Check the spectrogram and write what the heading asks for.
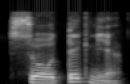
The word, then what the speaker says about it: zootecnia: Aquí tenemos el hiato entre las dos O, pero en ninguna de las dos O se encuentra la sílaba tónica, ¿no? La sílaba tónica es la penúltima en tec. Por lo tanto, grave terminada en vocal, no se acentúa, ¿vale?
